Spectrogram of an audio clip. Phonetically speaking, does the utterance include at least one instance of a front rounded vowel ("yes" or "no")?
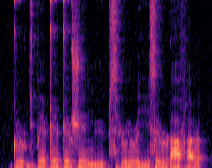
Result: yes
